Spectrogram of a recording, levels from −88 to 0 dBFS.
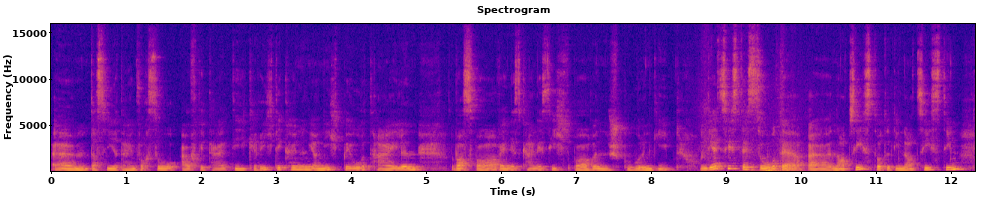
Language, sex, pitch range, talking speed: German, female, 155-195 Hz, 145 wpm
